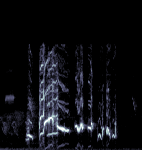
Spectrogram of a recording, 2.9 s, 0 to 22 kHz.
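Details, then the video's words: Female Oriental magpie-robin call used to lure males: a burst of harsh, rich chattering notes followed by quick varied chirps and short twittering phrases, in otherwise quiet surroundings. "Chòe than mái mới nhất 2023 kích trống dụ bổi nhanh ra giọng"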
